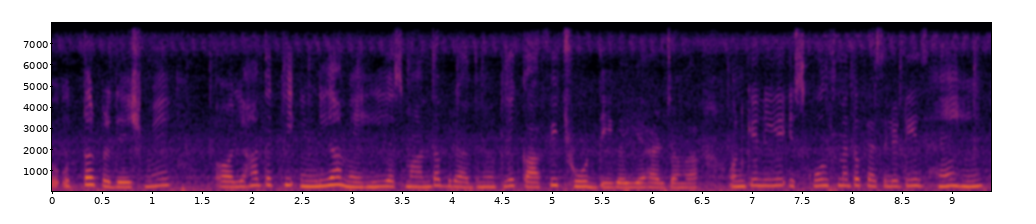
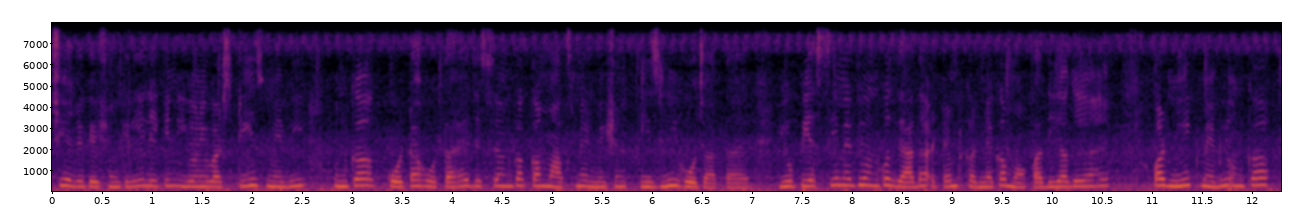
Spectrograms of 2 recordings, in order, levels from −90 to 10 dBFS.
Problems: constant background noise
